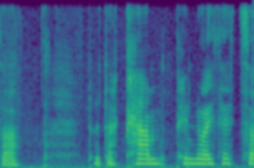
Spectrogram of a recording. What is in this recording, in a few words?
"camp", Welsh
